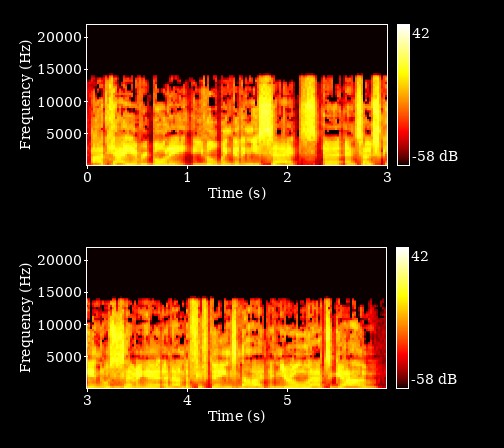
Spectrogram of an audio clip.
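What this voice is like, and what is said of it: Put-on Australian accent. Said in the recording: “You're an Australian accent for everything.”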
